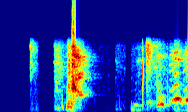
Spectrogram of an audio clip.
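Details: Golden retriever playing against a boxer at home: a short sharp bark near one second, then scattered yelps and rough vocal sounds over the last second, with quiet gaps between.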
